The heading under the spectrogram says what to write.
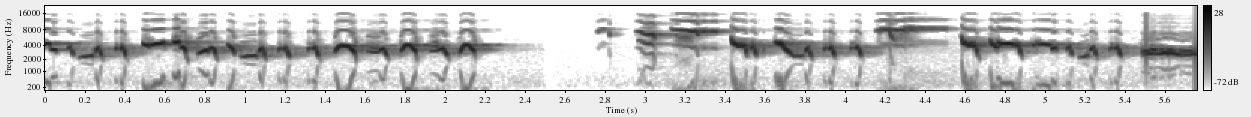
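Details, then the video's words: Red-billed leiothrix sings fast, high, bubbling warbled phrases of quick rising and falling notes, in bursts of about two seconds with brief pauses. "Suara Kicau Burung Robin"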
